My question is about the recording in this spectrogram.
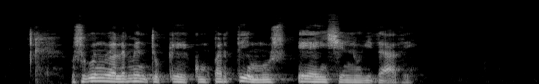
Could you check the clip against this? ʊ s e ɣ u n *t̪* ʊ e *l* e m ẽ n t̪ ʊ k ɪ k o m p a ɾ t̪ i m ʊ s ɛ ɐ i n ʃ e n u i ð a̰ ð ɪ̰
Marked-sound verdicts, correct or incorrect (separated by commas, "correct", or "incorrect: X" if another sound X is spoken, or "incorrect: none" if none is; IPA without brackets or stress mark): incorrect: d̪, correct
